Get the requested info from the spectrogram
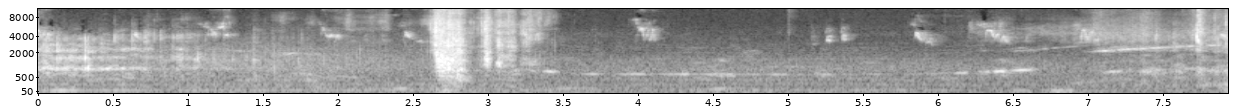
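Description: Small birds chirping over steady outdoor background noise, with one loud sharp knock about three seconds in.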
